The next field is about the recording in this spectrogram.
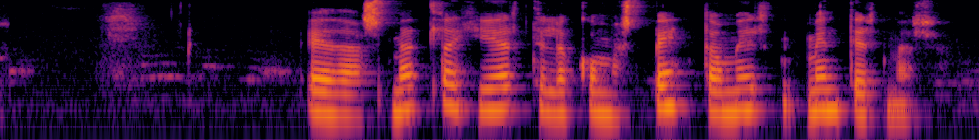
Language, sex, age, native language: Icelandic, female, 50-59, Icelandic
